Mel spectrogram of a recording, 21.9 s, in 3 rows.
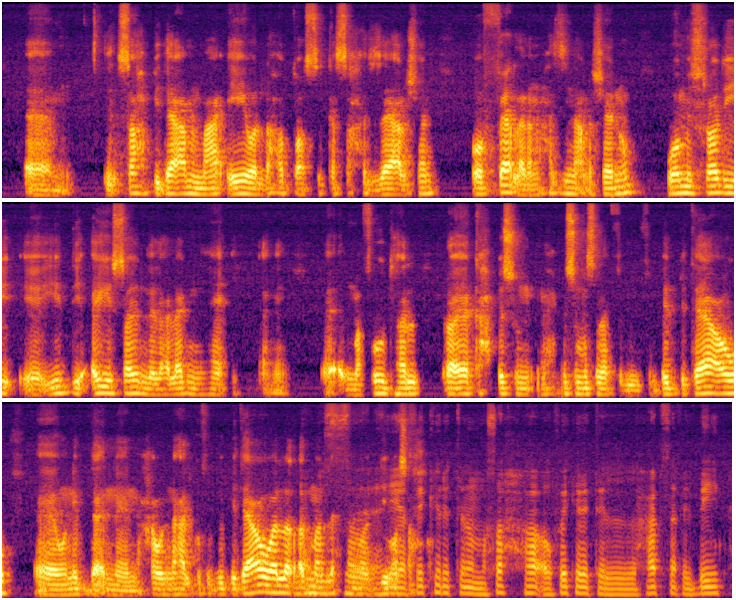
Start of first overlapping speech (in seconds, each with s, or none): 17.5 s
